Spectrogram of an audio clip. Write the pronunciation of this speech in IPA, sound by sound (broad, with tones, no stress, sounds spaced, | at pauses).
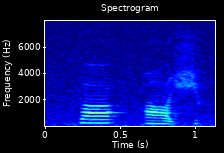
p ɒː˦ k q ɒ˨ ç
